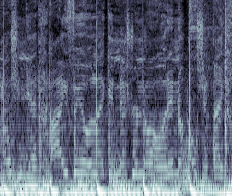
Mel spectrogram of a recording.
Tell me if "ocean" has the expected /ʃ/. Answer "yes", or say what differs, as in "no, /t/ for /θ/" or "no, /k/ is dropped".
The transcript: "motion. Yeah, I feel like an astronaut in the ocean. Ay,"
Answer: yes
